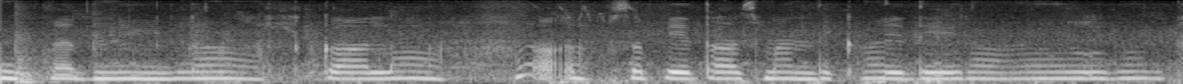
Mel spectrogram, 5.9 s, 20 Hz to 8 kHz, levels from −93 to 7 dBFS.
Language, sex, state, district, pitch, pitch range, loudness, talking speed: Hindi, female, Chhattisgarh, Raigarh, 225 Hz, 220-230 Hz, -15 LUFS, 110 wpm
